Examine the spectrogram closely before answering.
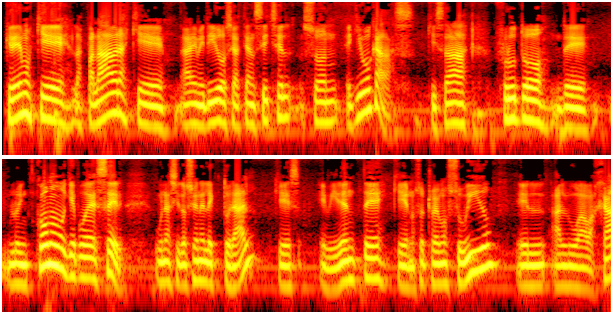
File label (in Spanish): CUÑA; KAST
